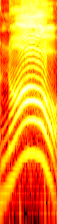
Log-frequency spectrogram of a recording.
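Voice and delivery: loud, high mock wail of protest; frustrated shout. On hearing of a detour, a loud mock wail. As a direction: shout no at the bad news.

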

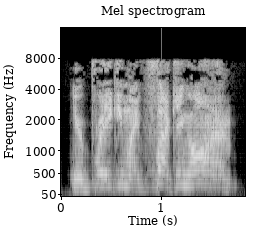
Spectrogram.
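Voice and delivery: high, loud pained outcry from a pinned man; pained growl. Acted. Pinned Ray cries out at the officer twisting his arm, high pained yell. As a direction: yell it through the pain, voice cracking up high. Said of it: "Ray growled, or tried to".

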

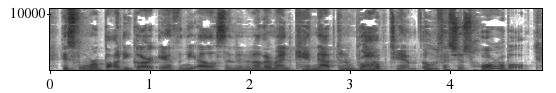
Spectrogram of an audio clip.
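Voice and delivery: normal talking voice

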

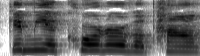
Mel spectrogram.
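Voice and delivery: रूखा, माँगने वाला लहजा; mock demanding customer. Mocking a rude customer demand.

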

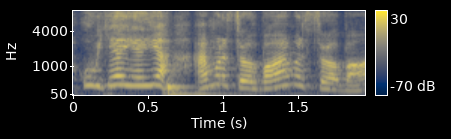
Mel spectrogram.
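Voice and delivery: very high, loud, squealing excitement; giddy quarterback. Pretend. Quarterback thrilled to get the ball, squeaky and loud. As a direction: bounce like an overjoyed kid. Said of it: "and he's go".

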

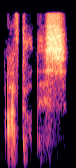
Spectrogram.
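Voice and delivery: hushed, whispered menace; whispered line. Retold or imitated. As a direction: say it low and deadly under your breath. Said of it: "Nebula pulls out a gun and is like".

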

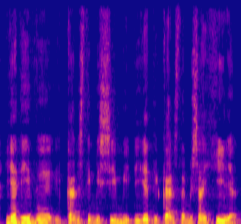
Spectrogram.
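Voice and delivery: put-on high, loud, pestering questions from a child; nagging a busy father at full voice; retold child's shouting. Child pestering painter father, shouting high and loud. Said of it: "φώναζα".

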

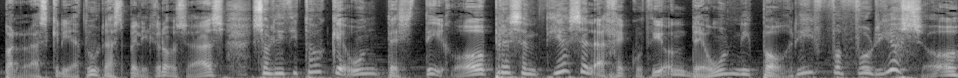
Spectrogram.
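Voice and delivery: high, hearty official voice; overly friendly politician; minister character voice. A narrator's reading. Fudge voiced in story.

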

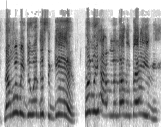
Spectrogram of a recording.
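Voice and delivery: high, keen question; the hyped doctor pressing for another baby; eager doctor. Retold or imitated. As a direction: ask it pumped up and eager. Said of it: "he's like".

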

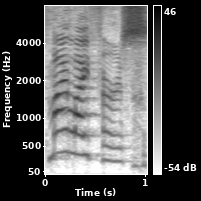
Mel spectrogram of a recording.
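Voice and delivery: high, slow and exaggerated, like a signature line; mock email sign-off.

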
